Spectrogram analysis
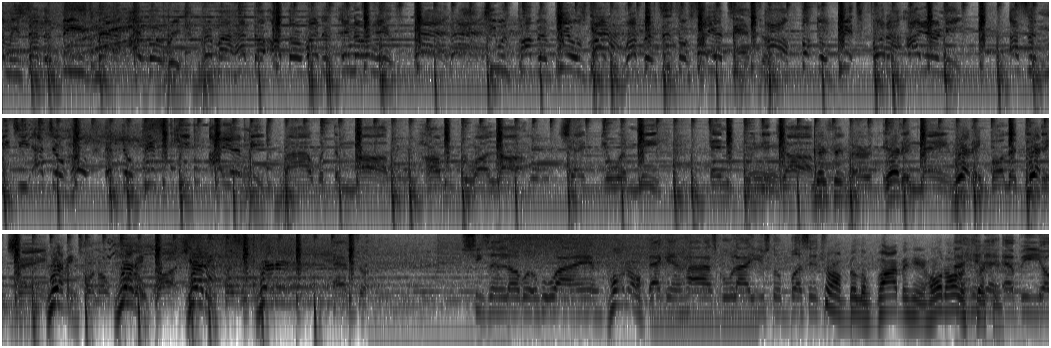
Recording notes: LIVE AUDIO RECORDING CLIP. INSIDE ZEN NIGHT CLUB HAMILTON ON MAY 21, 2022.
